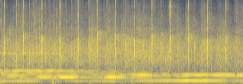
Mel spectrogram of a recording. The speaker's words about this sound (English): If you're excited, slap, clap, give Jesus a big hand of claps.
